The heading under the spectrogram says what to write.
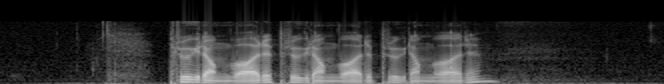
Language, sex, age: Norwegian, male, 52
